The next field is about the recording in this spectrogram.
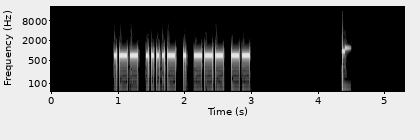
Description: Morse code, heard as a keyed tone, about 29 wpm, 700 Hz. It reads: W4EOM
